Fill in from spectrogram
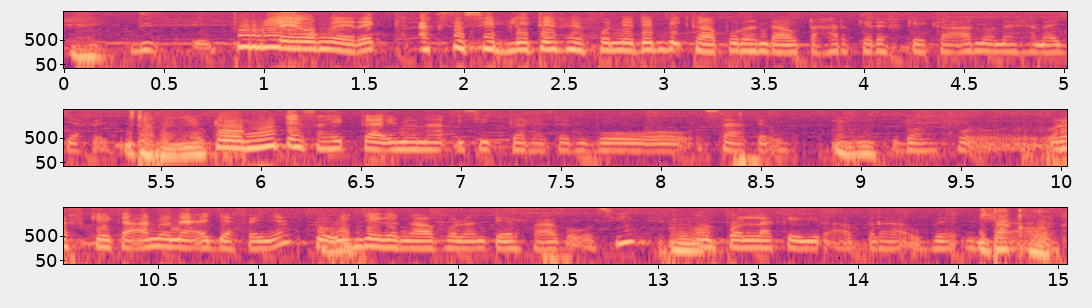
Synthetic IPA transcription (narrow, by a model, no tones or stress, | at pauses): puɾlɛjɔŋɡaɾɛkaksesibilitefɛfɔnːɛdembikapuɾandawtaɦaɾkɛɾɛfkɛkaanɔnajɦanaɟafɛ̰ɲftɔnutɛsahit̚kainɔnaɓisit̚kanɔtɛnbɔsatɛ̰u | dɔŋkɾɛfkɛkaʔanɔnajaɟafɛɲatɔiɲɟɛɡɐŋɡavɔlɔntɛɾfaɡɔ̰ɔ̰siɔnpɔlːakːɐjiɾa̰bɾa̰ṵvɛɾḭnʃa̰kːɔ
